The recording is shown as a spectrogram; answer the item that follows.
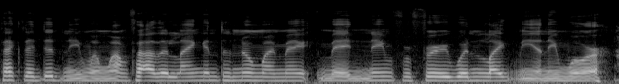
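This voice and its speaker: A woman with an American accent at a moderate pace, amid audible room echo. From Ohio, US Midwest. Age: 70s. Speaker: interviewee. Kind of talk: family oral-history interview. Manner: halting.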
